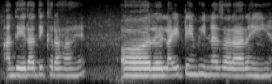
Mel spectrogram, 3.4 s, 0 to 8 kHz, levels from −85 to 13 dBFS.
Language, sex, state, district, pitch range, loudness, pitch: Hindi, female, Madhya Pradesh, Umaria, 215-230 Hz, -14 LUFS, 215 Hz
